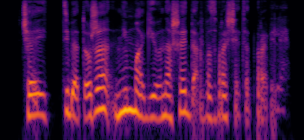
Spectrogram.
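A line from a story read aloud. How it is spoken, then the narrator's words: Venomous hiss. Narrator (Russian): ядовито прошипел коротышка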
